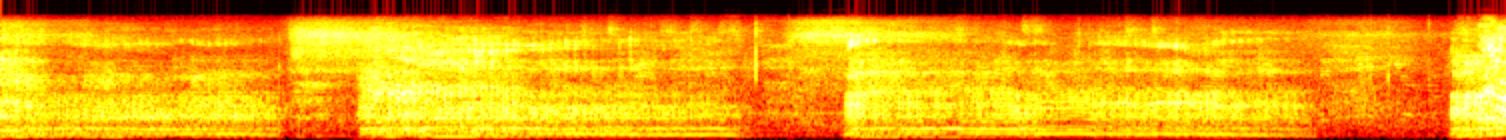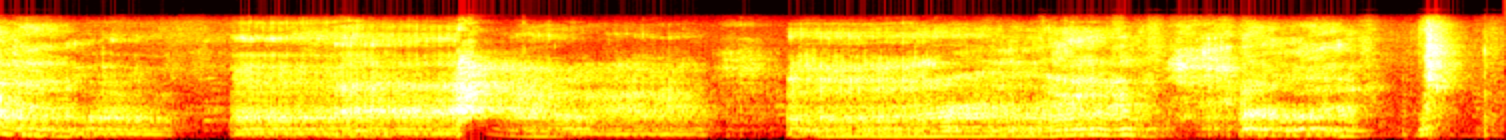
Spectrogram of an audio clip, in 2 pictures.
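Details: Sustained deep, throaty whippet growls in several long stretches of a few seconds each, separated by short quiet gaps, with louder snarled surges near the end.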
